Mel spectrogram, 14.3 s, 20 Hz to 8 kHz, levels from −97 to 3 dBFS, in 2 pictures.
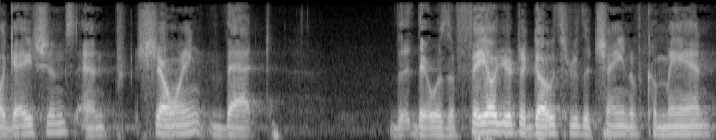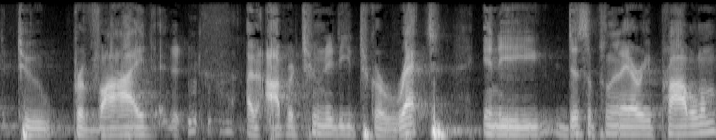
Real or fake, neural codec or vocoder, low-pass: fake; vocoder, 44.1 kHz, 128 mel bands every 256 samples, BigVGAN v2; 7.2 kHz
